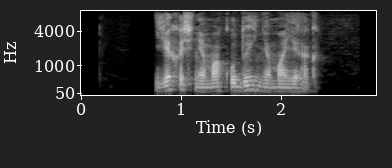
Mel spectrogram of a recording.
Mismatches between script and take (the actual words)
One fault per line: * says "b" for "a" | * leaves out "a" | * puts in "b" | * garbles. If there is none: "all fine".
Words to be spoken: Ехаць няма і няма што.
* puts in "куды"
* says "як" for "што"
